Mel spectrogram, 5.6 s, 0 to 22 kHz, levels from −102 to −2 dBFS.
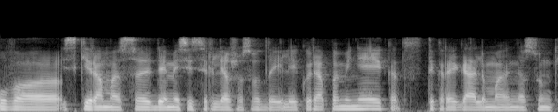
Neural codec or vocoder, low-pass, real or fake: none; 5.4 kHz; real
